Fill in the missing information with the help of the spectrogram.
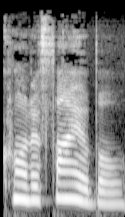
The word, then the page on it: quantifiable: American English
